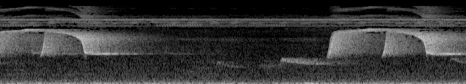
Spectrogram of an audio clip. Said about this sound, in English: That superlative was thought to be the screaming pihah, a species heard across the Amazon. And the screaming pihah is really sort of the signature sound of the Amazon rainforest.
